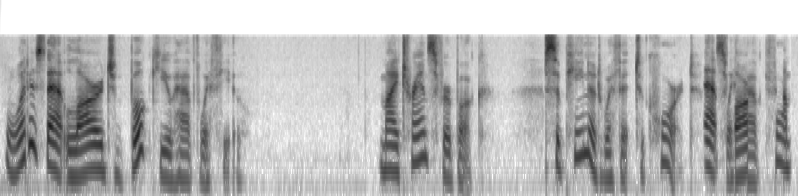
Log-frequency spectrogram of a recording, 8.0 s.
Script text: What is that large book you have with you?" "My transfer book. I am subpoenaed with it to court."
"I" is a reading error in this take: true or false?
true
